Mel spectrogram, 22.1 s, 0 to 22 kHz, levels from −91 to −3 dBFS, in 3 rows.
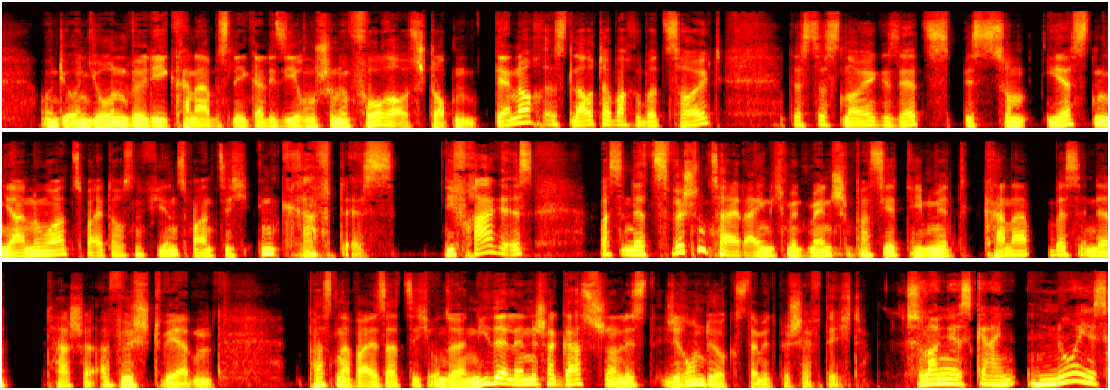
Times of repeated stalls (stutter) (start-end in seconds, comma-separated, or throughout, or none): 13.39-14.38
